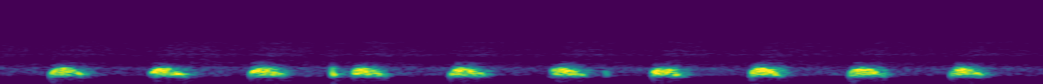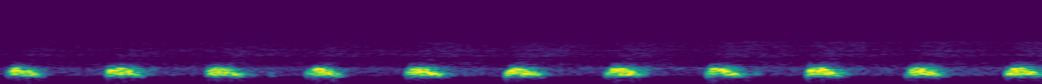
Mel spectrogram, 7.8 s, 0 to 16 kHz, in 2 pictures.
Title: Fetal heartbeat 10 weeks 5 days pregnant on Sonoline B doppler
